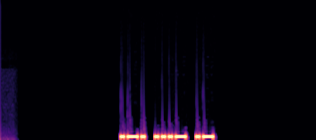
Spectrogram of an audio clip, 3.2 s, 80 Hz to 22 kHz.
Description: Morse code, heard as a keyed tone, about 36 wpm, 700 Hz. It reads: RVA
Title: USA Call Sign Postfixes - 3 Letters 35wpm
